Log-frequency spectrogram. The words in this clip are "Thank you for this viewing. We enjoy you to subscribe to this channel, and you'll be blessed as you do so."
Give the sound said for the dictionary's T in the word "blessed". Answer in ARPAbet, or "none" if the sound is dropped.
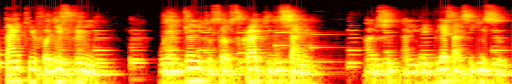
none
